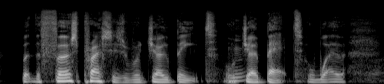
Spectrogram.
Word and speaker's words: Jobete: to Dominion after, but the first presses were Joe Beat or Joe Bet or whatever. I'm sure you're going to say that I've pronounced it wrong, but it's Jobete.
